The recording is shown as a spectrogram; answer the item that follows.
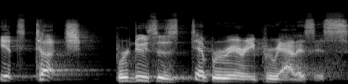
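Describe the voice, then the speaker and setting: A man puts on a character voice at a moderate pace. His pitch is high. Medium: read story. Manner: cold, superior.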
